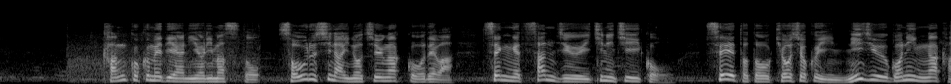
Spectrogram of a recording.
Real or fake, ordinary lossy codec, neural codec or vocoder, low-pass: real; none; none; 7.2 kHz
